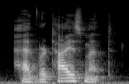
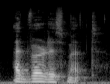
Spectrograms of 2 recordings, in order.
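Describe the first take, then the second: First: The stress falls in the American position. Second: The stress falls in the British position. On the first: "In North America, we would say this is an advertisement" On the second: "our British friends would say advertisement"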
